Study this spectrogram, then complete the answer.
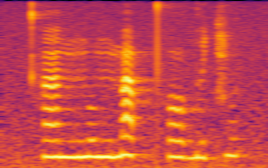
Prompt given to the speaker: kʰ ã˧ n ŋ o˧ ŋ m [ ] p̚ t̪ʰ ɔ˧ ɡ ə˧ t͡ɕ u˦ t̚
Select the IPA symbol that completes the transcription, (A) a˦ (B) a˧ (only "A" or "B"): A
